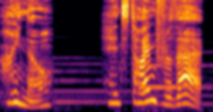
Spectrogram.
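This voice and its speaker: High-pitched brave little child. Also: female voice, expressive, a little slow. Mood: eager, brave. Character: brave, obedient young child, eager to please. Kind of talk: video game voice acting. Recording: game music under the voice. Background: game music.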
